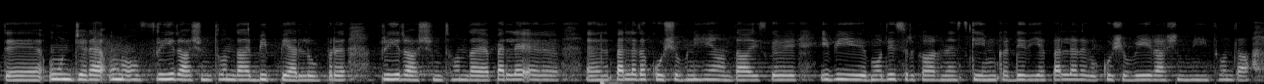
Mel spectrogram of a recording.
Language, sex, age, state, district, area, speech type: Dogri, female, 18-30, Jammu and Kashmir, Kathua, rural, spontaneous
